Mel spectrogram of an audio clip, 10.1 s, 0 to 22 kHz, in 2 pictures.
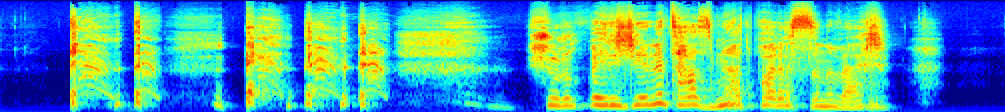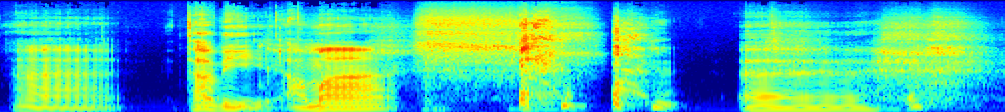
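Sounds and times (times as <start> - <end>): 
person coughing after syrup went down the wrong way: 0.4 - 2.0, 7.1 - 9.9
speech: 2.7 - 9.8
gasping breaths: 7.0 - 7.6, 8.8 - 10.0.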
